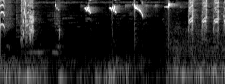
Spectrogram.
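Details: Asian pied starling in full song: scratchy bursts followed by scattered high thin whistles and downslurred squeals, ending in a short run of buzzy repeated notes.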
